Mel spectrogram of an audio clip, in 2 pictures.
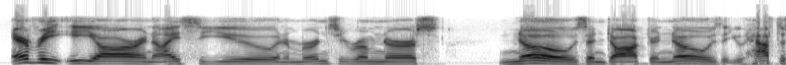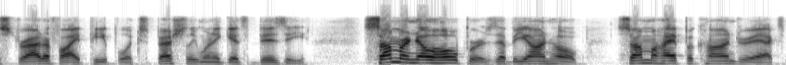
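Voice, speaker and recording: A man's voice: mid-range voice, pushed and bright, clear, resonant tone, no echo. A man with a Boston accent, a podcast guest explaining health research in an emphatic way and asking rhetorical questions. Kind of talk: explanatory interview talk.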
